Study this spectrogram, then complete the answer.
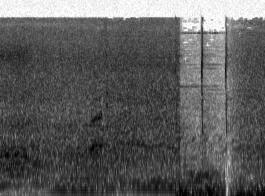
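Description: A car engine revs as the car speeds along a street.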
